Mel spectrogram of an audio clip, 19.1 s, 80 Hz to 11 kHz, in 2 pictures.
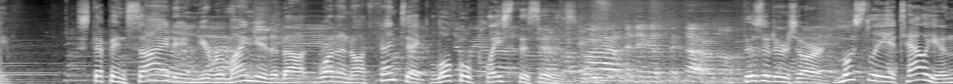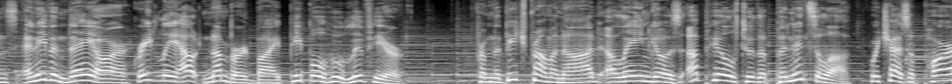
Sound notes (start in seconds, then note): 5.7 background chatter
